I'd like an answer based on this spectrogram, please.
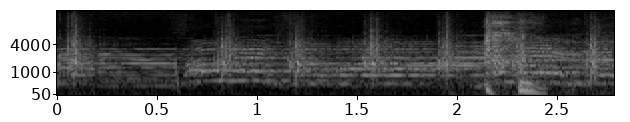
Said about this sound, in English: Okay, sometimes you just gotta clap your hands double time.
